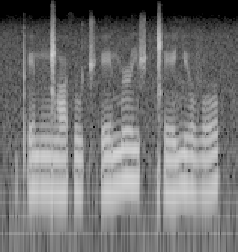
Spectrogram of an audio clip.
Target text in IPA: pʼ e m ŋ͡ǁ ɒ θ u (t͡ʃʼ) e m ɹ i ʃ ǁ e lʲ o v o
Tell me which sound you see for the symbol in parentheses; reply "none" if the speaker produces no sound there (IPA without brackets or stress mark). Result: t͡ʃʼ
